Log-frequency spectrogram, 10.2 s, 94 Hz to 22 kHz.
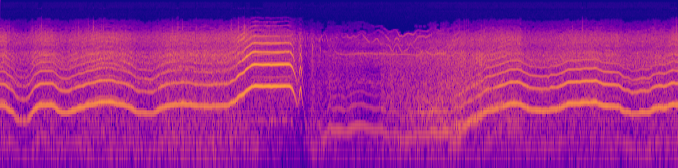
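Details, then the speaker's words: The drone runs after the two failing ESCs that caused the vibration and lost power were replaced with DYS 35A ESCs. The iFlight motor whine rises and falls smoothly with throttle, with no rattle or frame buzz. The motors sound healthy and faster. "so there you go it sounded 10 times better you can hear the motors are spinning faster the frames not vibrating anymore there's no resonating or anything it just it sounds good"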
